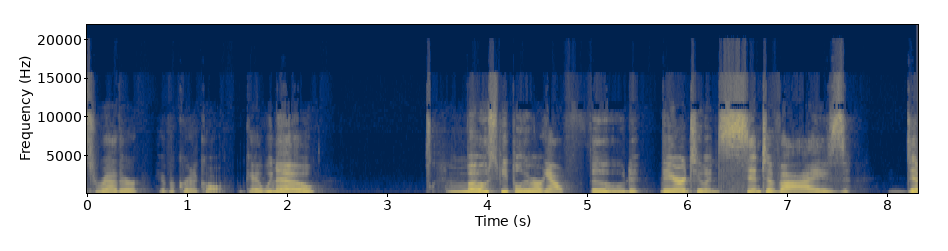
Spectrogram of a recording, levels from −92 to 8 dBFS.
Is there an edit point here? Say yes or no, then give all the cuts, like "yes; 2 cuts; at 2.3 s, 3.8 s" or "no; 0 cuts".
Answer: yes; 5 cuts; at 1.5 s, 1.8 s, 3.6 s, 4.6 s, 5.7 s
